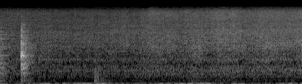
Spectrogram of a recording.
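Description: Tomato, mint and coriander leaves fry in a pan for egg biryani, giving a steady close sizzle and hiss that swells after one sharp stirring clack near the start.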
